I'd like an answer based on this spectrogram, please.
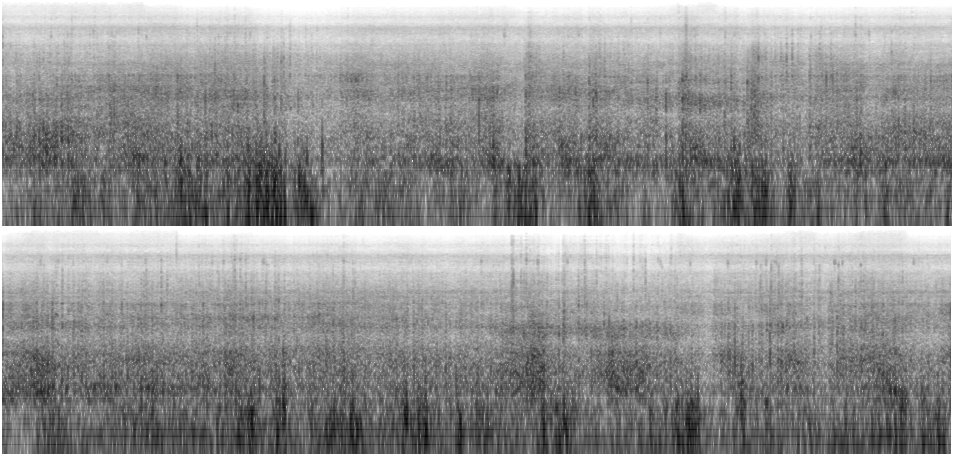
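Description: Mountain bike riding fast down a dirt singletrack: wind rushing over the camera microphone and tyre noise on the dirt, with frequent knocks and rattles as the bike goes over bumps.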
